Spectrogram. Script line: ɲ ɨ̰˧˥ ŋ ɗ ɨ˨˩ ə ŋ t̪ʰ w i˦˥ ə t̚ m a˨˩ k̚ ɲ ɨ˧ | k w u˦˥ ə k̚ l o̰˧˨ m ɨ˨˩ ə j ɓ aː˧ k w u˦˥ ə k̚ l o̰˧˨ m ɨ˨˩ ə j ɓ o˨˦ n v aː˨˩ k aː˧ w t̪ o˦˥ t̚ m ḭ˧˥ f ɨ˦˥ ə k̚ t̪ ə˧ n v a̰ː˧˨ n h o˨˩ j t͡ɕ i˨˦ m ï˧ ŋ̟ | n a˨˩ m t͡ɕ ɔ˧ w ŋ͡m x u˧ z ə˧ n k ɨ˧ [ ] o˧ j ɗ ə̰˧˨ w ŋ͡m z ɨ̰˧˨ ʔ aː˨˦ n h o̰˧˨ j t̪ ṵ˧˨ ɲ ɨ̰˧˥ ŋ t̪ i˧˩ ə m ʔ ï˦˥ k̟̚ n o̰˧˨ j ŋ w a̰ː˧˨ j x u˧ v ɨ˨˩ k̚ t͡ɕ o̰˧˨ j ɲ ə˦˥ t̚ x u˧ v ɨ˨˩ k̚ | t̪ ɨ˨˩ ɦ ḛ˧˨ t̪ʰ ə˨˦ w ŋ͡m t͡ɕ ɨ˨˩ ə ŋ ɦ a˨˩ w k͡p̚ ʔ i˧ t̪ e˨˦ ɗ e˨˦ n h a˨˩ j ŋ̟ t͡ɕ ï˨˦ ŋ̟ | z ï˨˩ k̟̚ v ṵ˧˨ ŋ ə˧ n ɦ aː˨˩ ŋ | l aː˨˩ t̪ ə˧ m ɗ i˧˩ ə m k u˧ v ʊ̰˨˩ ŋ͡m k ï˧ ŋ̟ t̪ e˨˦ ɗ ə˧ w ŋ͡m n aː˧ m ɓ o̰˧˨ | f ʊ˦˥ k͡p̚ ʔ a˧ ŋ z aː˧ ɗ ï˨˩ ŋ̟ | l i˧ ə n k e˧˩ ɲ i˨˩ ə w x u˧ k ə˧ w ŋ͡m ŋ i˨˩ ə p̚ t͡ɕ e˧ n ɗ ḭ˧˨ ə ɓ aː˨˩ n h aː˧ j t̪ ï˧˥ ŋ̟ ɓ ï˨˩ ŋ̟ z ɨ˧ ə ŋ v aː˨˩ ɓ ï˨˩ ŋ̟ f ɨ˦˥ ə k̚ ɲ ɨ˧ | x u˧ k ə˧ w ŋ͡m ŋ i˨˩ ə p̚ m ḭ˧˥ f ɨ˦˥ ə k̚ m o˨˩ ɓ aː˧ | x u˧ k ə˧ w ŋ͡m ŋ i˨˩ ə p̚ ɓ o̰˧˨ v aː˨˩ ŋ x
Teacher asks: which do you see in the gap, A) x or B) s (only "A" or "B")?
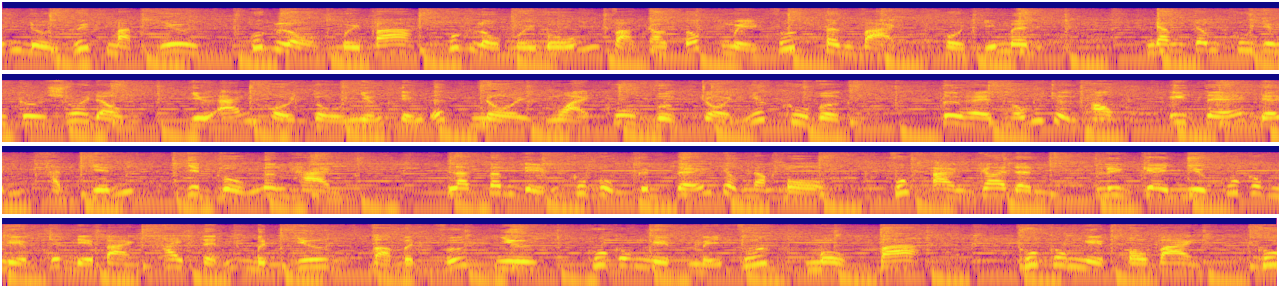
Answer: B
